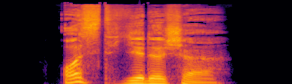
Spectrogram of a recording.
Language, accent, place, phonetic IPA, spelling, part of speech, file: German, Germany, Berlin, [ˈɔstˌjɪdɪʃɐ], ostjiddischer, adjective, De-ostjiddischer.ogg
- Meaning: inflection of ostjiddisch: 1. strong/mixed nominative masculine singular 2. strong genitive/dative feminine singular 3. strong genitive plural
